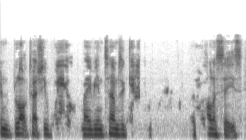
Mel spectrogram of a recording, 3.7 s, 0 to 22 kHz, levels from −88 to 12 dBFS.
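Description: From 0.76 to 0.96 s a second, fainter voice sits under the speech at roughly 10 dB below it. This is other side's voice leaking through: the far end was likely played on a loudspeaker, and the echo canceller failed to strip it from the microphone signal. Almost at once, from 0.79 to 1.28 s, the talker's speech sinks by as much as about 25 dB for around half a second. That is speech suppressed in double talk: with both sides talking together, the canceller likely could not separate the local voice from the echo and turned everything down.

The leak returns briefly at 1.89 to 1.96 s, much quieter at about 25 dB down. From 1.92 to 3.14 s the speech is pushed down again, by up to about 35 dB, across roughly a second in total. Within that stretch a third scrap of echo comes through at 2.94 to 3.08 s, about 15 dB below the speech.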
